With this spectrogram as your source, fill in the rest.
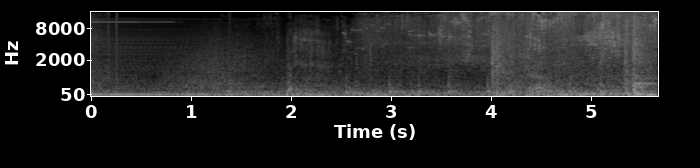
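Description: Footsteps run on a metal floor.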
